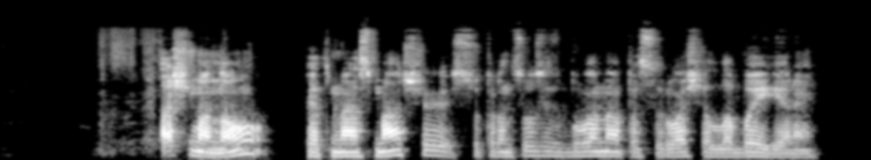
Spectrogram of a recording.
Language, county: Lithuanian, Vilnius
